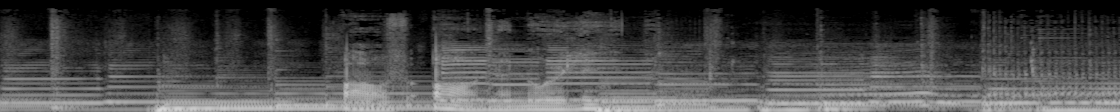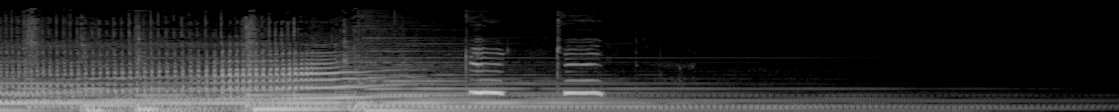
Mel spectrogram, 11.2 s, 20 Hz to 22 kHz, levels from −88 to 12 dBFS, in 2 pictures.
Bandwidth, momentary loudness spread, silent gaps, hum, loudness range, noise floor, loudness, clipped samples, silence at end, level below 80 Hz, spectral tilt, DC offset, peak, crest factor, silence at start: 13.5 kHz; 8 LU; none; none; 7 LU; -58 dBFS; -19 LUFS; under 0.1%; 1.8 s; -26 dBFS; -7.5 dB/octave; under 0.1%; 0 dBFS; 18 dB; 0 s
